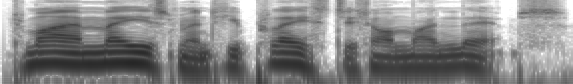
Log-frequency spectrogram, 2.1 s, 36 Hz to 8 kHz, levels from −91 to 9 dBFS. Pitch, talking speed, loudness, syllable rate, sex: 115 Hz, 250 wpm, -15 LUFS, 6.2 syllables/s, male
